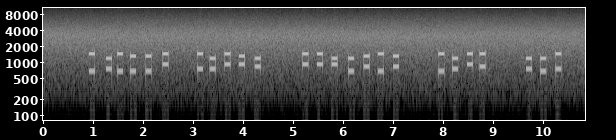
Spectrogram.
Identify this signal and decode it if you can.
DTMF, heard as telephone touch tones, dialled by hand, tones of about 120 ms. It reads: 34322# 64#07 ##*1838 34#9 416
